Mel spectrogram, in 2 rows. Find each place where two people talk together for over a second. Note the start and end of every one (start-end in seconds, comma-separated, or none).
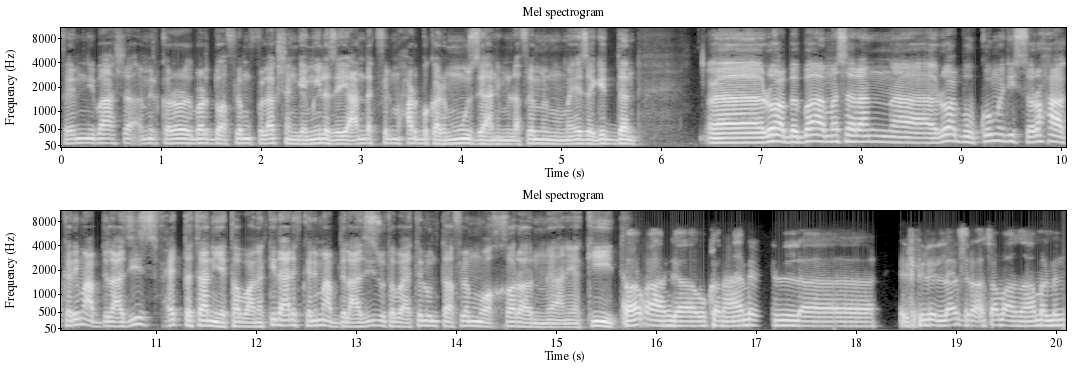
none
